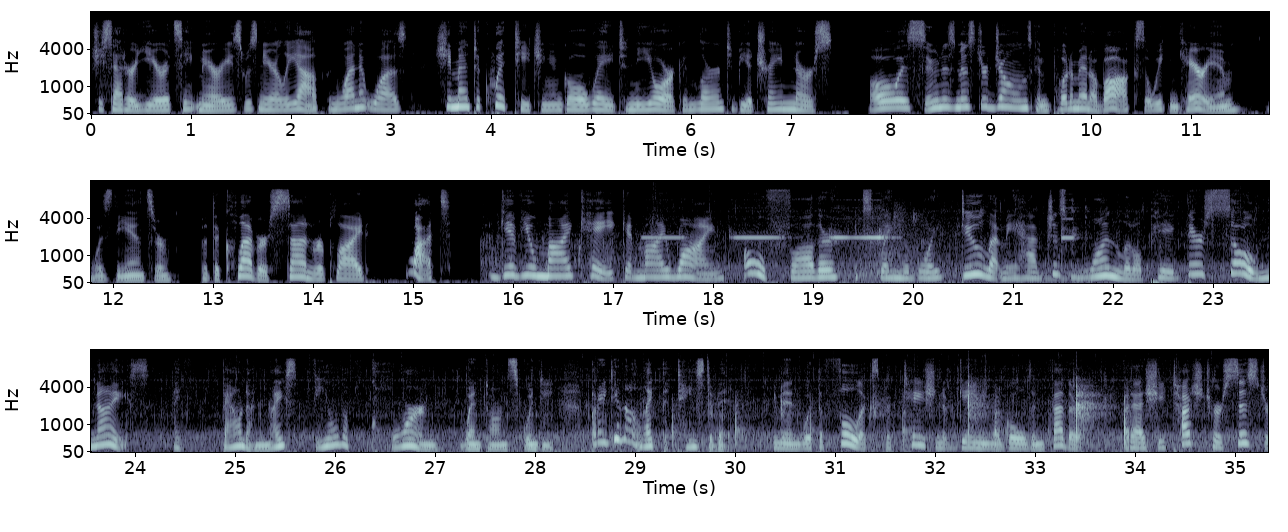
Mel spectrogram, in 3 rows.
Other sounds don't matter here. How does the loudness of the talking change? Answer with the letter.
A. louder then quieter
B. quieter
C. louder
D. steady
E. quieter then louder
D.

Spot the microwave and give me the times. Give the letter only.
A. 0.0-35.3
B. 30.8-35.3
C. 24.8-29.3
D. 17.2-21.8
D.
